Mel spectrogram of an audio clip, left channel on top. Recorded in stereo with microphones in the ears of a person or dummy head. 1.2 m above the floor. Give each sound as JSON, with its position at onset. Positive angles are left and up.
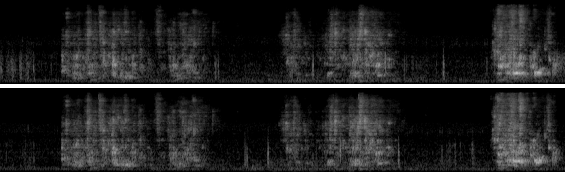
{"t": 0.6, "sound": "a splash", "side_deg": -20, "distance_m": 0.9}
